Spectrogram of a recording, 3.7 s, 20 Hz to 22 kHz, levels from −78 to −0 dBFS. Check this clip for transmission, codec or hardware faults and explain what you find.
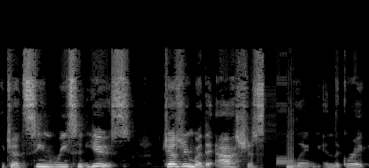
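Two faults are audible in this speech clip.

From 2.43 to 2.93 s the voice turns into a rigid, metallic buzz fixed at about 66.7 Hz, loosely tracking the speech. This is robotic sound from repeated short buffers, likely caused by audio arriving too slowly, so the software repeated roughly 15 ms chunks for most of that stretch while skipping the real audio.

From 3.05 to 3.09 s there is a brief smear where the sound briefly wobbles before settling. This is short concealed packet loss: about 20 ms of audio failed to arrive, and the receiver covered roughly 17 ms of it by extending the preceding sound before blending back in.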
